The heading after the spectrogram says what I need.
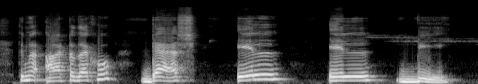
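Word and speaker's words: LLB: দেখো এর উচ্চারণটা কি? আমরা কিন্তু বলছি দেখো এল, আগে বলছি এ, তারপরে গিয়ে বলছি ল। তাহলে প্রথমেই দেখো এখানে এই উচ্চারণটা আগে আসছে, সেই জন্য কিন্তু এখানে আসবে অ্যান, অ্যান এল এল বি।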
